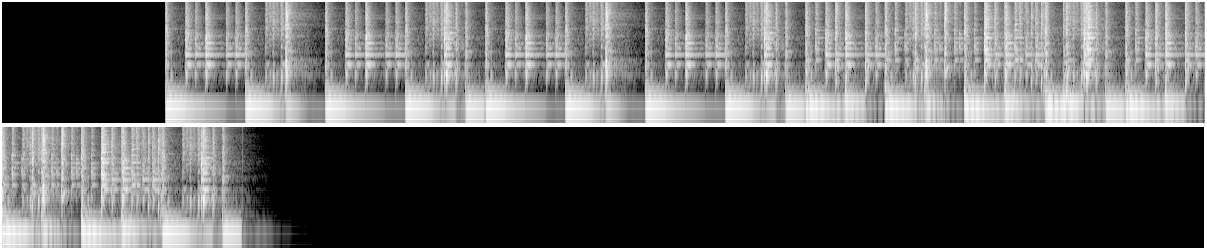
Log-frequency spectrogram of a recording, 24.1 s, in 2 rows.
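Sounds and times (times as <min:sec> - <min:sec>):
derbuka drumming: 0:01.6 - 0:14.5.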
